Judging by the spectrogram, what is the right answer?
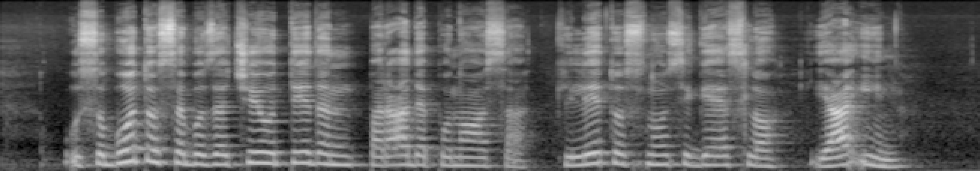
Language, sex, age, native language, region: Slovenian, female, 30-49, Slovenian, Zasavska region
